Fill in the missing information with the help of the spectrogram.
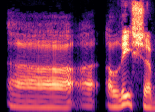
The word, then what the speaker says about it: Elisha: Alicia, but it's spelled E-L-I-S-H-A.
